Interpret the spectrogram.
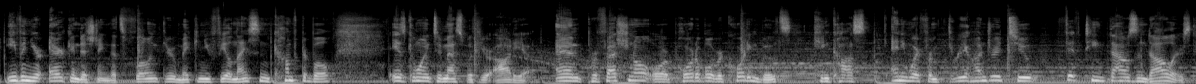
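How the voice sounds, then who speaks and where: A man's voice: a little high, animated, fairly quick, music in the background. A man hosting a DIY show, narrating a scripted tutorial in an upbeat, playful way with chatty asides. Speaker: host of a DIY creator show.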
